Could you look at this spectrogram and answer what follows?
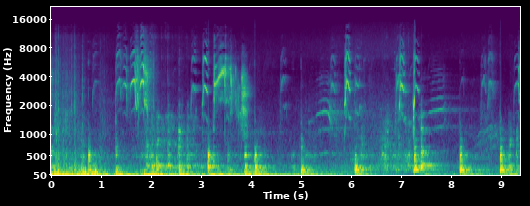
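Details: Competing brown-eared bulbuls empty a feeding bowl quickly, fighting between bites; loud, grating squawks and shrill squeals tumble over one another almost continuously, fading slightly toward the end.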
